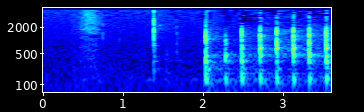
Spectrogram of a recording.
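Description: A couple of isolated knocks, then a steady run of about eight firm raps on a wooden door, evenly spaced, with no voices; Peter knocking at the outer entrance of the house of Mary, mother of John Mark, in a Bible reading.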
